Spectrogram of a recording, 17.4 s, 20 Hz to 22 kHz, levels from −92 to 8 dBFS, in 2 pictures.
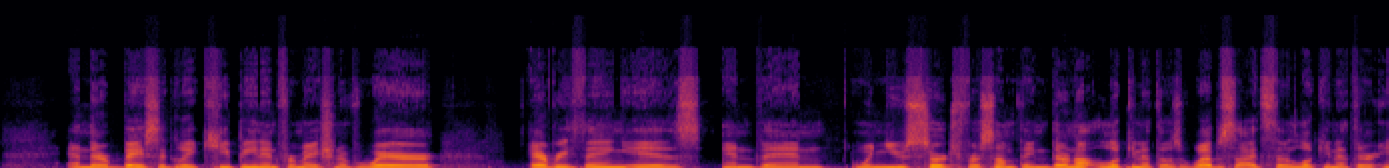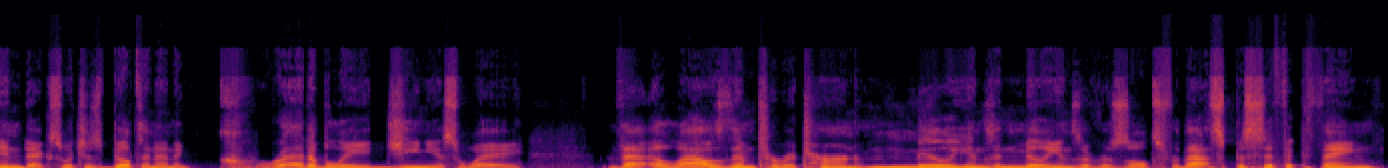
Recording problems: garbled, watery; slightly

